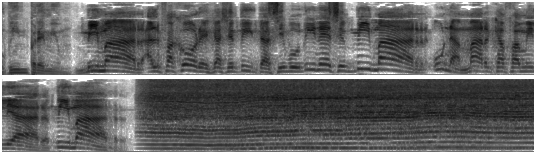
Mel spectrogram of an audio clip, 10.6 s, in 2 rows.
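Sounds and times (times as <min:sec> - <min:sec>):
speech: 0:00.0 - 0:07.8
chainsaw running: 0:06.7 - 0:10.6.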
